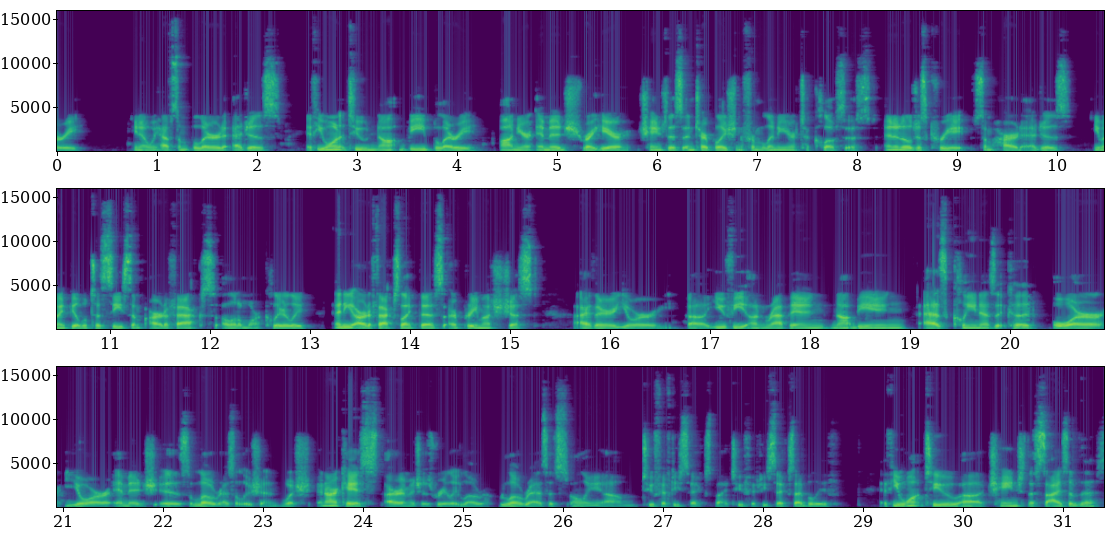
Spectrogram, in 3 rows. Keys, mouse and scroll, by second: 0.7 shift+middle click, 0.7 scroll down 2, 1.7-2.1 scroll down 2, 2.1-2.4 scroll up 2, 4.1 scroll up 2, 4.3 middle click, 6.7-8.2 drag, 9.7-10.2 scroll up 2, 10.2-10.5 scroll down 2, 10.5 middle click, 14.6-15.0 scroll down 2, 16.3 middle click, 17.0-17.3 scroll down 2, 17.3-18.0 middle drag, 20.7-22.3 scroll up 5, 23.0-23.9 scroll up 1, 26.4-28.0 scroll down 3, 28.0-29.6 drag, 28.0-29.0 scroll down 1, 31.1-31.4 drag.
